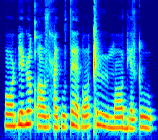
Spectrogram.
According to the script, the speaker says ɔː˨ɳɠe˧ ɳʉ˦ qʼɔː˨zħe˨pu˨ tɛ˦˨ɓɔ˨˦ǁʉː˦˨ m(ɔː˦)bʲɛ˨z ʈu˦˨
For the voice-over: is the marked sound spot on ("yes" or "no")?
no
